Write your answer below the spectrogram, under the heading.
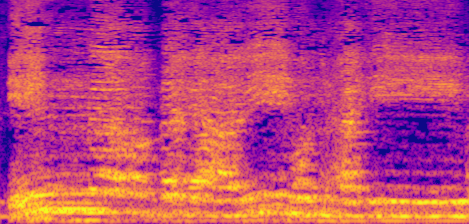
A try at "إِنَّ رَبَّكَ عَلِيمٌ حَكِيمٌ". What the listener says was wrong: راهو الراء أقوى من النون، خاطر الراء مفخمة، مش إن ربك. إن راء، إن ربك عليم حكيم.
